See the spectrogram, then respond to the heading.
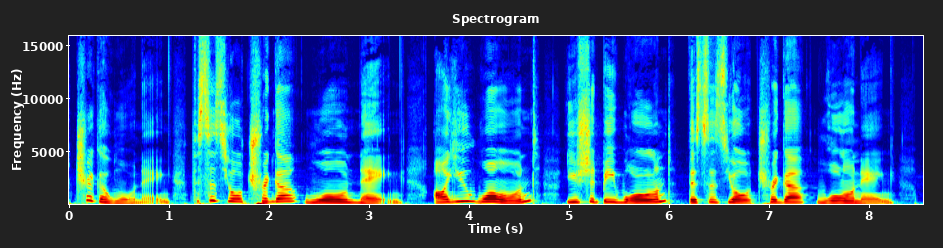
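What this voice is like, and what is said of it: Put-on British accent. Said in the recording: “Maybe I'll do it in my British accent.”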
